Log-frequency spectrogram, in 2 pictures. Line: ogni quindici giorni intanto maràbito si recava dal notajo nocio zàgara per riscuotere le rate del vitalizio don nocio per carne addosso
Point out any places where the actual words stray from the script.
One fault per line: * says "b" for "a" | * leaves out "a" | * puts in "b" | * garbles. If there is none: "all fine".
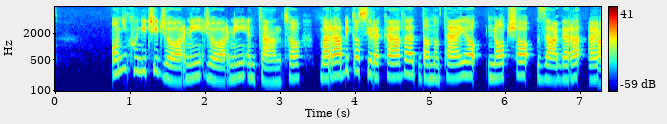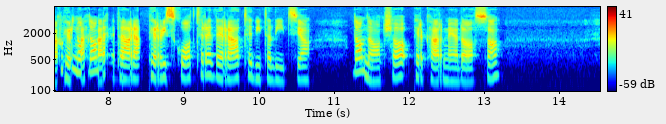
* puts in "giorni"
* garbles
* leaves out "del"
